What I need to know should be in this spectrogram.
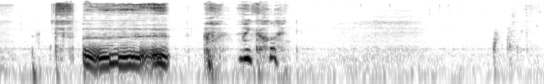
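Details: A woman with an upset GI system after eating too much spicy food gives one long, loud, rumbling belch, then shorter throaty bursts and gulping sounds; burping, said to come with hiccups.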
